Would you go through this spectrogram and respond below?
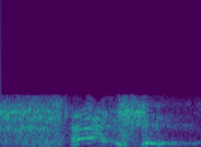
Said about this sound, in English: Bless you. And they had a big sneeze.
